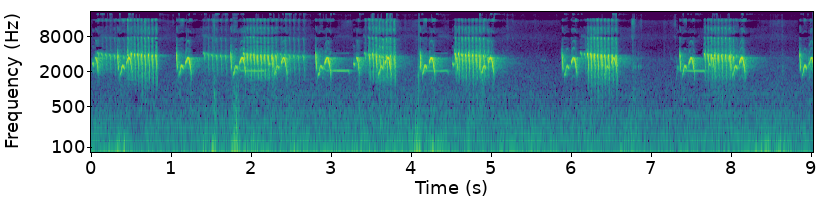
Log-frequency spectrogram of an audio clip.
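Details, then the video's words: Prinia call meant to stir quiet prinias into song, heard as loud bursts of quick buzzy pulses with looping tails, sometimes preceded by a brief flat whistle, repeated every second or two. "Prenjak, Pancingan ampuh untuk burung prenjak macet"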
